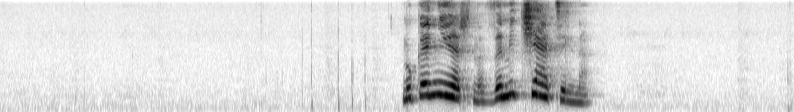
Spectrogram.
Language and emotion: Russian, positive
